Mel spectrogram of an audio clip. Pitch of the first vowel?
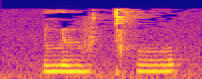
low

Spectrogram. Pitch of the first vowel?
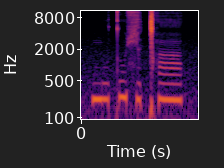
low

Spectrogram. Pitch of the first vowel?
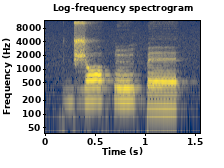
high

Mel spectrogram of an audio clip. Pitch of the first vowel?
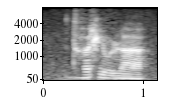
high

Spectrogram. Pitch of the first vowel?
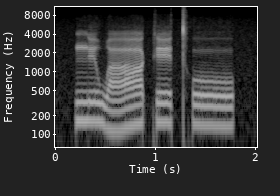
high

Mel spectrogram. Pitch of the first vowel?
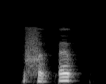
low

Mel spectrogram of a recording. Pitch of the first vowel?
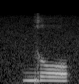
low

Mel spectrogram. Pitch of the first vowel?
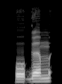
low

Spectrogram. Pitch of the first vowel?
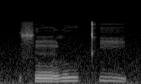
low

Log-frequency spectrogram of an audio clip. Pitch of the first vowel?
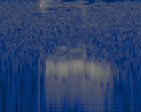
falling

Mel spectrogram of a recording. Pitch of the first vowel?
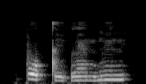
high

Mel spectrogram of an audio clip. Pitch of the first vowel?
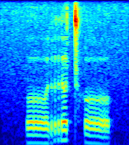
low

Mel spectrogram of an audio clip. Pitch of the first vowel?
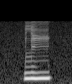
high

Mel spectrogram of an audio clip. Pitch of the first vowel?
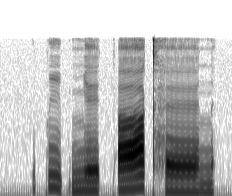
falling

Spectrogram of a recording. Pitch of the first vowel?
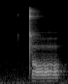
high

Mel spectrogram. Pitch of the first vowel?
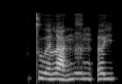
low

